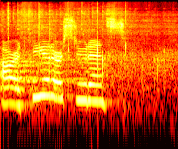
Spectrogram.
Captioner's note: applause and cheers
